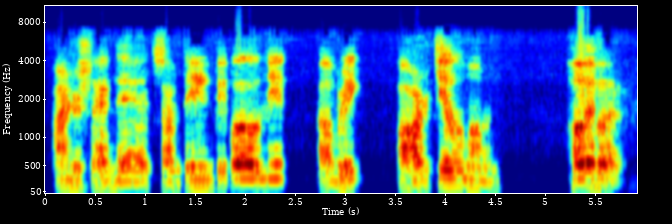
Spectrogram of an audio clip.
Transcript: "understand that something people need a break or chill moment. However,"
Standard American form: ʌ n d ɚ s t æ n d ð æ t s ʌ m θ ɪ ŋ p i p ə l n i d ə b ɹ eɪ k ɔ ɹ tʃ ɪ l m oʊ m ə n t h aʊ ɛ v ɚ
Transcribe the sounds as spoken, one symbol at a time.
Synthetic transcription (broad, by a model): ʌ n d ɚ s t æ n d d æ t s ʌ m t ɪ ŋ p i p ə l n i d ə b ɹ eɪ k ɔ ɹ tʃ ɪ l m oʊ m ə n h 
